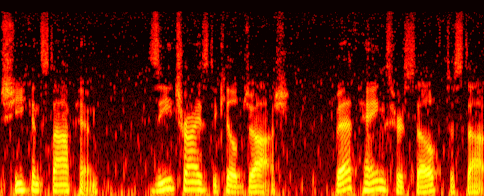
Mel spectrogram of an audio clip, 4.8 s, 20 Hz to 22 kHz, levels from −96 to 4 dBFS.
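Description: A speech recording runs with overdone noise removal from start to finish. The noise reduction was set too hard. It cuts frequency bands near its noise estimate, taking quiet voice detail too. The background drops and breaks up into twinkling specks.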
